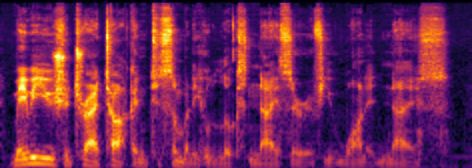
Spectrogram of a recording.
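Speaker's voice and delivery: snarling, hostile, dismissive tone. A character answers someone pressing him for information, snarling. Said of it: "And he snarls at you".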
